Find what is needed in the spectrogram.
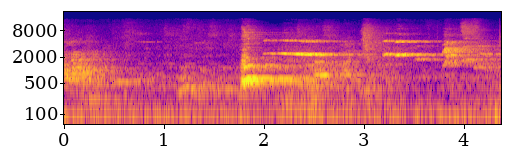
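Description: Dogs barking and yipping in shelter kennels, with a loud, sharp bark a little under two seconds in followed by a high, thin sound.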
